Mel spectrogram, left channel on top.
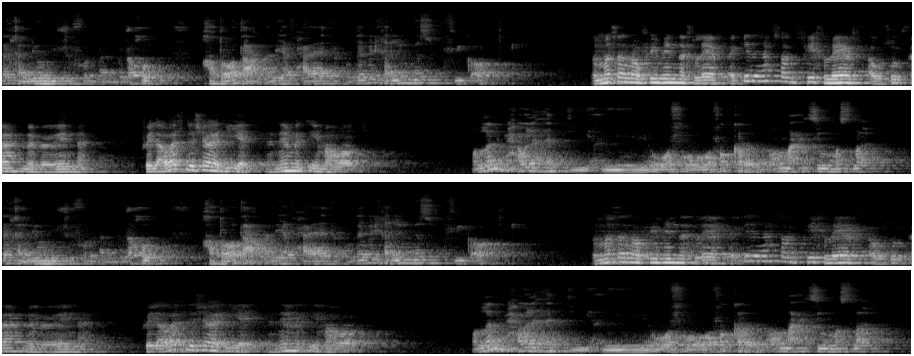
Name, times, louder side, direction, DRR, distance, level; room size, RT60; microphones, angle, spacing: voice 1, 0.0-1.5 2.0-4.8 13.8-17.8, left 1 dB, 10° left, 0 dB, 1.2 m, -25 dB
voice 2, 5.9-10.0 10.5-12.7, left 5 dB, 70° left, 9 dB, 0.4 m, -19 dB
9.4 x 4.2 x 3.1 m, 1.1 s
head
